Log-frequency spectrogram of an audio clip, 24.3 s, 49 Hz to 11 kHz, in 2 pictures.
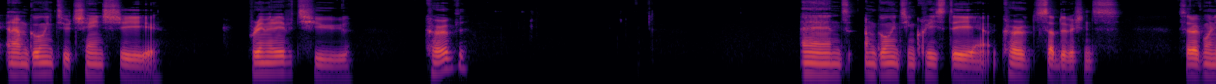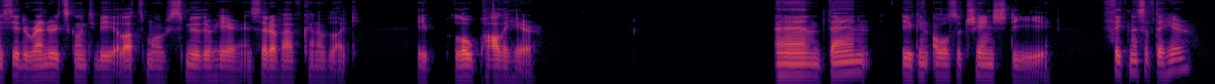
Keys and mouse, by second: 5.5-7.1 drag, 12.7-14.4 drag.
